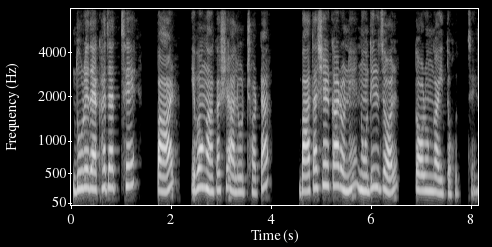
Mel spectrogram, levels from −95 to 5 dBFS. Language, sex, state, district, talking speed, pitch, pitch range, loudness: Bengali, female, West Bengal, Jhargram, 105 wpm, 255 Hz, 235-290 Hz, -16 LUFS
